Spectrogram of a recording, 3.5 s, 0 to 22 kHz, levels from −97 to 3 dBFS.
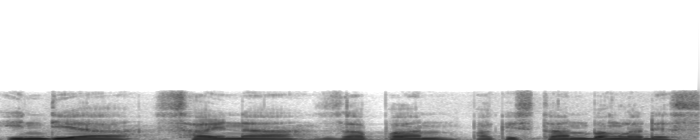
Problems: none marked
